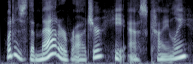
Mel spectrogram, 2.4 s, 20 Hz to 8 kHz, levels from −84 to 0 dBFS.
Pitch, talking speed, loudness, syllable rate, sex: 220 Hz, 200 wpm, -21 LUFS, 5.3 syllables/s, female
